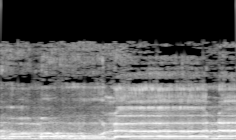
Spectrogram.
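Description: A man's voice chanting Arabic in long held notes, stepping down in pitch about half a second in and shifting again about a second in. It is the sung testimony of faith that opens a Friday sermon.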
